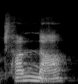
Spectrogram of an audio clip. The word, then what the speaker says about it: Chan: Chinese word chan or Chana which is a Chinese pronunciation ancient Chinese pronun maybe we're not really sure exactly how the ancient Chinese were pronouncing it but modern Mandarin that's how you pronounce it Chan but in any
